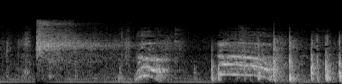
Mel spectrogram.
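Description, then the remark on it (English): A door bursts open with a sudden rush of noise as someone escapes through it, followed by strained creaking or groaning sounds and a few quick taps and bumps over a low hum. “He made it out the door.”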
